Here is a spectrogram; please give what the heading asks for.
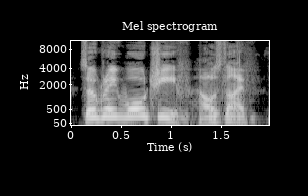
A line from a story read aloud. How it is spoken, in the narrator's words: the guard jeered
